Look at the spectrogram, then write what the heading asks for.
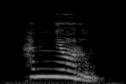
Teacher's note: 이 첨가가 왜 일어날까 생각해보면 예를 들어 한여름이란 말을 보면 원래대로 발음하면 연음이 일어나서 한여름 이렇게 되는데 니은 첨가가 일어나면 연음되지 않고 한여름 이렇게 발음이 분명해지거든요. 그러니까 형태소 결합 때 발음을 분명히 하여 뜻을 좀 더 명료하게 전달할 수 있기 때문에 나타난 현상인 거죠.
